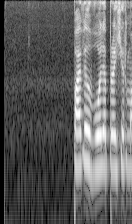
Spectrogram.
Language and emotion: Russian, neutral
